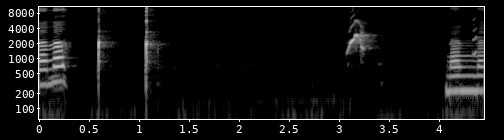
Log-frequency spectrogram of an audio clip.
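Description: Cockatiel giving a single short chirp that slides upward in pitch about three seconds in. Two brief sharp clicks come about a second in, and a person's sung note cuts off just at the start.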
